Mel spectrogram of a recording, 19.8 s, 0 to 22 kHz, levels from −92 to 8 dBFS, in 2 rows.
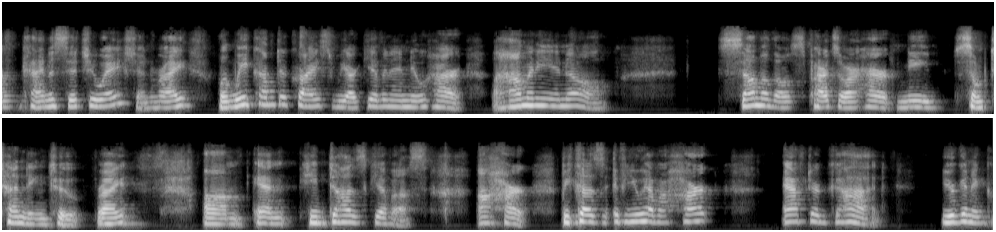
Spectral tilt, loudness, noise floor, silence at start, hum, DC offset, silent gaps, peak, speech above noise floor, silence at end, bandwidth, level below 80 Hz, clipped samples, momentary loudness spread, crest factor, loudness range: -4.5 dB/octave; -18 LUFS; -61 dBFS; 0 s; none; under 0.1%; none; 0 dBFS; 43 dB; 0 s; 10 kHz; -66 dBFS; under 0.1%; 11 LU; 18 dB; 2 LU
